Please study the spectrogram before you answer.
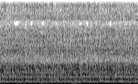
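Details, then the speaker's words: Drivetrain running in gear after tightening the loose transmission flange bolts on the right half-shaft, where the flange had separated from the gearbox case; no engagement shock, steady even hum, and the earlier rattling from the chassis is gone, driveline healthy. "车辆在挂档的一瞬间，车身一点冲击的感觉都没有，而且车轮在转动起来的时候，底盘之前的哗啦哗啦异响声也已经消"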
